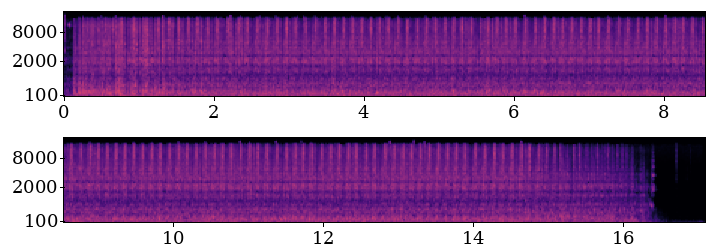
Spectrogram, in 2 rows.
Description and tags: volodya motor 5
The heater in an old Volvo station wagon spins up, runs, and stops. It's very pronounced and, well, broken. Recorded in September 2010 with a Zoom H4. No processing added.
spin, volvo, motor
